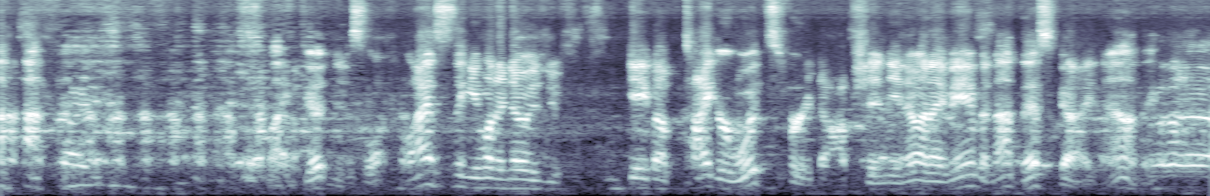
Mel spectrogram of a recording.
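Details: Adult male speaker; typical speech.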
